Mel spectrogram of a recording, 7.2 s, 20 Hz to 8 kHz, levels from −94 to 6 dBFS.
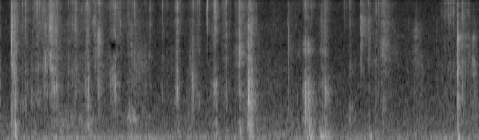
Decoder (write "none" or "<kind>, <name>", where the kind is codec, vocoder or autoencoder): vocoder, Vocos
